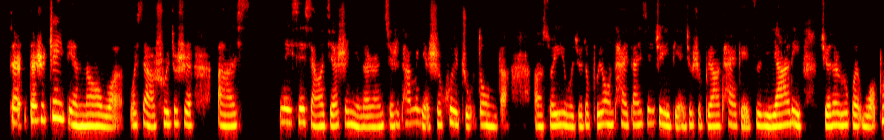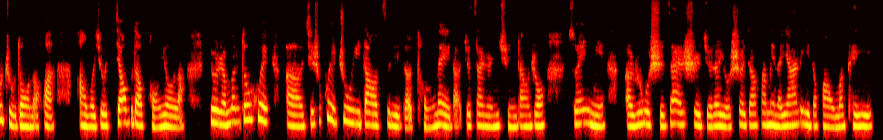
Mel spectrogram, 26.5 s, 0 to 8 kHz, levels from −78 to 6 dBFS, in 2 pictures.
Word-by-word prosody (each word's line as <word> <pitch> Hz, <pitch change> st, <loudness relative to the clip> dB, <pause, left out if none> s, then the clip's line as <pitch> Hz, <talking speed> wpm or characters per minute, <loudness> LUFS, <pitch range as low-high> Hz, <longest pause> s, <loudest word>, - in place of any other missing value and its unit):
但 -, -, +4 dB
但 300 Hz, -1 st, +5 dB
是 325 Hz, -2 st, +5 dB
这 350 Hz, +1 st, +6 dB
一 330 Hz, -, +4 dB
点 220 Hz, -9 st, +4 dB
呢， 205 Hz, 0 st, +4 dB
我 190 Hz, -2 st, 0 dB
我 220 Hz, -, -1 dB
想 220 Hz, -3 st, -1 dB
说 235 Hz, -, 0 dB
就 245 Hz, +2 st, -2 dB
是， 230 Hz, -3 st, +1 dB, 0.4 s
呃， 210 Hz, 0 st, +1 dB
想 220 Hz, -, -17 dB, 0.5 s
那 265 Hz, -1 st, +2 dB
些 265 Hz, +1 st, +2 dB
想 240 Hz, -6 st, -2 dB
要 210 Hz, -, +3 dB
结 205 Hz, +1 st, 0 dB
识 245 Hz, -, -1 dB
你 220 Hz, -4 st, +2 dB
的 190 Hz, -, -1 dB
人， 195 Hz, +2 st, -1 dB
其 210 Hz, -1 st, -4 dB
实 220 Hz, -, -6 dB
他 245 Hz, +2 st, -6 dB
们 260 Hz, -1 st, -6 dB
也 190 Hz, -, -1 dB
是 225 Hz, +4 st, +1 dB
会 240 Hz, +1 st, 0 dB
主 200 Hz, -4 st, -5 dB
动 210 Hz, -3 st, -1 dB
的。 -, -, -4 dB, 0.4 s
呃， 200 Hz, -, 0 dB
所 210 Hz, +1 st, -3 dB
以 220 Hz, +1 st, +2 dB
我 200 Hz, -1 st, 0 dB
觉 200 Hz, +1 st, -3 dB
得 215 Hz, -, -2 dB
不 215 Hz, -, -3 dB
用 230 Hz, 0 st, +1 dB
太 230 Hz, -2 st, -3 dB
担 225 Hz, +1 st, -2 dB
心 245 Hz, 0 st, -6 dB
这 250 Hz, 0 st, 0 dB
一 210 Hz, -3 st, +3 dB
点， 195 Hz, -1 st, -3 dB
就 220 Hz, -, -3 dB
是 225 Hz, -1 st, -3 dB
不 210 Hz, 0 st, -3 dB
要 205 Hz, 0 st, +2 dB
太 220 Hz, -2 st, -4 dB
给 210 Hz, -, -3 dB
自 210 Hz, +1 st, -2 dB
己 200 Hz, -2 st, +3 dB
压 210 Hz, +3 st, +4 dB
力， 225 Hz, -4 st, +2 dB, 0.3 s
觉 205 Hz, -2 st, +3 dB
得 225 Hz, +1 st, +2 dB
如 220 Hz, +1 st, +2 dB
果 210 Hz, -3 st, +1 dB
我 195 Hz, -2 st, +1 dB
不 300 Hz, +1 st, +1 dB
主 225 Hz, -8 st, -1 dB
动 195 Hz, -1 st, +3 dB
的 190 Hz, -, -2 dB
话， 195 Hz, -3 st, -1 dB, 0.3 s
啊， 215 Hz, -2 st, +1 dB
我 195 Hz, -1 st, +2 dB
就 210 Hz, +1 st, +1 dB
交 255 Hz, -1 st, +5 dB
不 255 Hz, -, -5 dB
到 210 Hz, -4 st, +2 dB
朋 190 Hz, -1 st, -1 dB
友 200 Hz, -2 st, +3 dB
了， 180 Hz, -, -3 dB, 0.4 s
就 265 Hz, -, +6 dB
是 250 Hz, -, +6 dB
人 225 Hz, -1 st, +3 dB
们 270 Hz, +1 st, -2 dB
都 310 Hz, +2 st, +2 dB
会 310 Hz, -6 st, +3 dB, 0.2 s
呃， 200 Hz, -2 st, +1 dB
其 210 Hz, +3 st, -3 dB
实 270 Hz, +4 st, -5 dB
会 300 Hz, -6 st, +2 dB
注 275 Hz, -1 st, -1 dB
意 235 Hz, -1 st, -1 dB
到 220 Hz, -3 st, +2 dB
自 215 Hz, +2 st, -5 dB
己 200 Hz, -2 st, +2 dB
的 190 Hz, -, -2 dB
同 190 Hz, +1 st, -4 dB
类 215 Hz, -3 st, +2 dB
的， -, -, -5 dB
就 210 Hz, -, -1 dB
在 210 Hz, 0 st, -3 dB
人 200 Hz, 0 st, +1 dB
群 195 Hz, -2 st, -3 dB
当 200 Hz, 0 st, -2 dB
中。 210 Hz, 0 st, +1 dB, 0.3 s
所 240 Hz, -, -3 dB
以 255 Hz, -, -2 dB
你， 210 Hz, -5 st, +3 dB, 0.3 s
呃， 200 Hz, -, +2 dB
如 215 Hz, +3 st, +2 dB
果 240 Hz, -1 st, +1 dB
实 205 Hz, -2 st, +1 dB
在 235 Hz, +1 st, -1 dB
是 230 Hz, -3 st, +1 dB
觉 200 Hz, -1 st, -2 dB
得 210 Hz, +1 st, +2 dB
有 195 Hz, -2 st, +1 dB
社 220 Hz, +1 st, 0 dB
交 215 Hz, 0 st, -2 dB
方 225 Hz, 0 st, -3 dB
面 225 Hz, -1 st, +4 dB
的 195 Hz, -1 st, +1 dB
压 215 Hz, +2 st, +2 dB
力 230 Hz, -2 st, 0 dB
的 205 Hz, 0 st, -3 dB
话， 200 Hz, -1 st, -3 dB
我 -, -, -2 dB
们 195 Hz, +2 st, 0 dB
可 210 Hz, -, -4 dB
以， 200 Hz, 0 st, +2 dB
215 Hz, 285 characters per minute, -20 LUFS, 200-235 Hz, 0.5 s, 这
